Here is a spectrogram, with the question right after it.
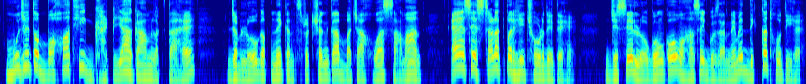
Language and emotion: Hindi, disgusted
